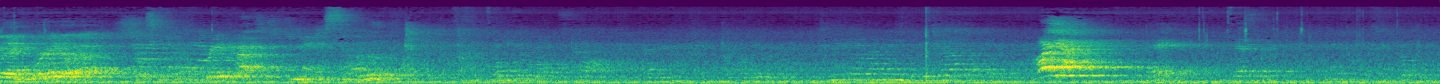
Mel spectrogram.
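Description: A woman speaks calmly in a large echoing room.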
